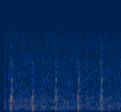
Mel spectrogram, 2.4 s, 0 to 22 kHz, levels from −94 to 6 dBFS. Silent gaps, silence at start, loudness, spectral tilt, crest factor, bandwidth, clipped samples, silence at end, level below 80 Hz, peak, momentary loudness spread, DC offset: none; 0.05 s; -66 LUFS; -4 dB/octave; 20 dB; 11 kHz; under 0.1%; 0 s; under -90 dBFS; -46 dBFS; 3 LU; under 0.1%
